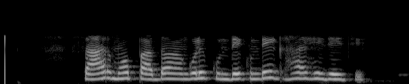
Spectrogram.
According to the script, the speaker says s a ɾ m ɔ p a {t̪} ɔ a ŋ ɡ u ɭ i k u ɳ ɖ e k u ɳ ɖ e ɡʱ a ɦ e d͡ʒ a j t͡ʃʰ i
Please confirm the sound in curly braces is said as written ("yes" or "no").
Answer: no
